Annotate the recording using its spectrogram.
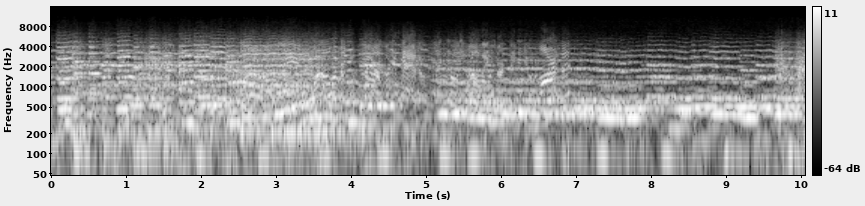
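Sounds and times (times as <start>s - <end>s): orchestral cartoon music: 0.0s - 10.0s
violin-led melody: 0.0s - 10.0s.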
